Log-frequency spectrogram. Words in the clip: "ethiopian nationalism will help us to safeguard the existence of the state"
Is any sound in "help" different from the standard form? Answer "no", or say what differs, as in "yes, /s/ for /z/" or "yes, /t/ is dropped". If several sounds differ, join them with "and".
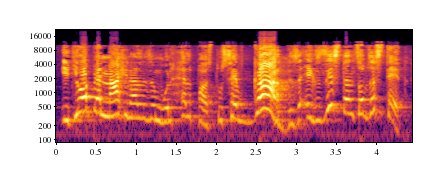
no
